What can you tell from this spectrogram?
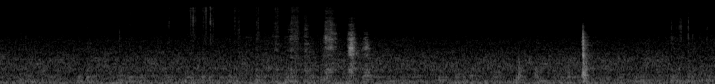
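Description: A knife cutting through a crisp toasted tortilla wrap on a wooden board: a run of small crackles and scrapes building to a louder crunch about three and a half seconds in, then a single sharp tap near six seconds.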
